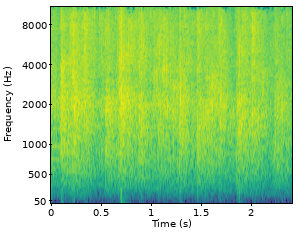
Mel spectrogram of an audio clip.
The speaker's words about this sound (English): You may be seated, please. It's a good place to clap for Jesus as you are sitting. Don't let clapping be difficult for you, that we have to always beg you to clap for Jesus.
